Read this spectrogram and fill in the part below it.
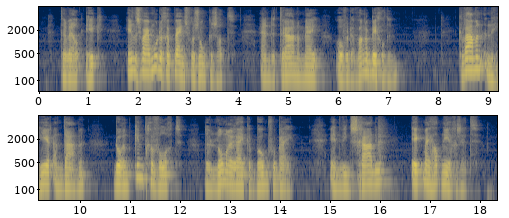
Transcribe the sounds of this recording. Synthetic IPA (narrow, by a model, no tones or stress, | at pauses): təɹʋɛjlˠɪk | ɪnzʋaːɹmudəχəpɛjnsfəɹzoŋkənzɑt | ɛndətraːnənmɛj | owvəɹdəʋɑŋəbɪχəlˠdən | kʋaːmənənɦɪːrɛ̰ndaːmə | dʊːrənkɪntχəvɔlˠχt | dəlɔmərɛjkəbowmv̥ʊːɹbɛj | ɪnʋinsχaːdyw | ɪkmɛjɦɑtnɪːɹχəzɛt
